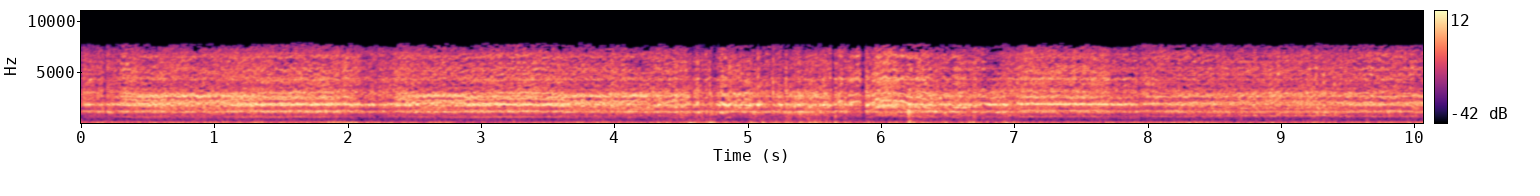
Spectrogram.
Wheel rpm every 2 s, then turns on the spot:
160, 160, 160, 170, 160.
none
